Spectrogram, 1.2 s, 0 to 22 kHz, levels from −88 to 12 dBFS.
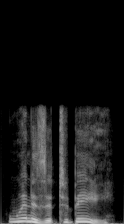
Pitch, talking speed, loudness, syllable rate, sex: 240 Hz, 240 wpm, -16 LUFS, 4.8 syllables/s, female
